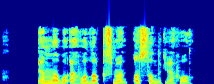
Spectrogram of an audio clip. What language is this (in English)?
Uyghur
